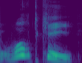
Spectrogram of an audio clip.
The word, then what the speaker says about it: Waltke: his last name correctly waltkey that's absolutely correct that's the american version of a prussian last name that has way too many consonants in it so well done as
